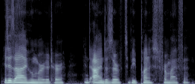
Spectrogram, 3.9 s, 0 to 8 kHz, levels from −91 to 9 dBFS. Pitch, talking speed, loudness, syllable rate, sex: 150 Hz, 230 wpm, -24 LUFS, 6.7 syllables/s, male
